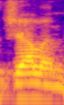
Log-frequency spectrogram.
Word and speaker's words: Gelin: I think the last name is Gelin, though.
